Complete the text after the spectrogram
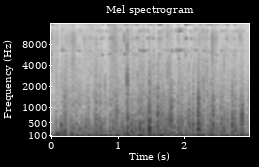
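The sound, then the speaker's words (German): A zebra herd galloping away in flight makes a dense, continuous patter of many hoofbeats over a low rumble. The sound is fairly faint and steady throughout. “»Bei Gefahr können Zebras sehr schnell fliehen«, heißt es im Film. Und genau das passiert. Die Herde läuft davon und verschwindet in einer Staubwolke.”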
